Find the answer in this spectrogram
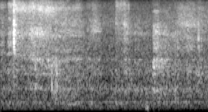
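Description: A paper page of a colouring book being turned by hand: a soft rustle and slide of paper in the first second, then a light tap about one and a half seconds in.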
